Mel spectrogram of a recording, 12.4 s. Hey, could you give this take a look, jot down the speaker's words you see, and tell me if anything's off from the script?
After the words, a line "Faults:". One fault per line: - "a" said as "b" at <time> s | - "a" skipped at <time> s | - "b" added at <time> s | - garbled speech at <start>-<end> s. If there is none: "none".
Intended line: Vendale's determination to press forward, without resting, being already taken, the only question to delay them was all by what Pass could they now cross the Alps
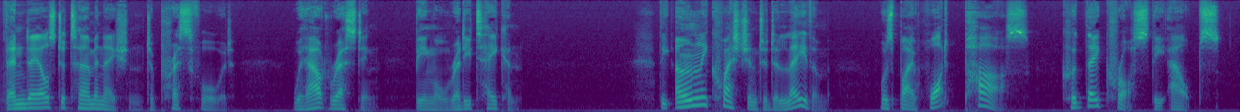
Vendale's determination to press forward, without resting, being already taken, the only question to delay them was by what Pass could they cross the Alps
Faults:
- "all" skipped at 8.9 s
- "now" skipped at 11.0 s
